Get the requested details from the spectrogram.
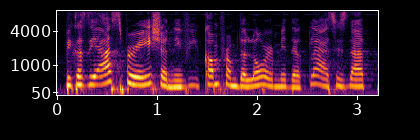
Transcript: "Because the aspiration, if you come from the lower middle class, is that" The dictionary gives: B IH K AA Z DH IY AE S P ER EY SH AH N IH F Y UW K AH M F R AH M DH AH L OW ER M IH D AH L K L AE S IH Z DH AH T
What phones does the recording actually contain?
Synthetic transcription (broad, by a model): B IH K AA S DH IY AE S P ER EY SH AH N IH F Y UW K AH M F R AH M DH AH L OW ER M IH D AH L K L AE S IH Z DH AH T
